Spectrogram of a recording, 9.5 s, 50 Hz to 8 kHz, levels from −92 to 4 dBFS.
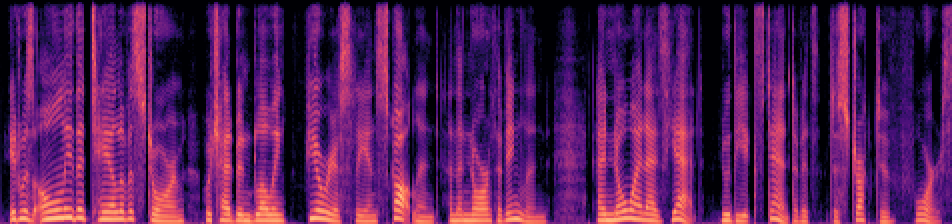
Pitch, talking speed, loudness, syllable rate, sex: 210 Hz, 200 wpm, -19 LUFS, 5.4 syllables/s, female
